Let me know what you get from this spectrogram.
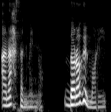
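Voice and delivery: low, contemptuous; a hint of sneer; scornful rival. Yassin belittles Badr. (نبرة احتقار منخفضة)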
